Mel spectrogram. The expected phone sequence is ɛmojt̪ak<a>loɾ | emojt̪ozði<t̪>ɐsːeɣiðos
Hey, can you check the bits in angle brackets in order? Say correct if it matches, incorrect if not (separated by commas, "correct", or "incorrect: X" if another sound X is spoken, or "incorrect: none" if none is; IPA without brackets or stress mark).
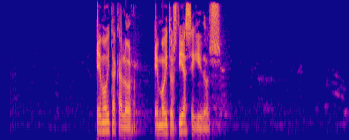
correct, incorrect: none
